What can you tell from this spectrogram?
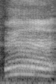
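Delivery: a light, slow "Rrr" with a small laugh; soft rolled R sound. Shown as a demonstration. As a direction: roll a weak R, lightly. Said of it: "Um R bem fraquinho".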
